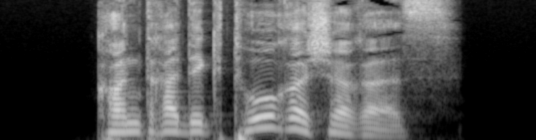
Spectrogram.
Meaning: strong/mixed nominative/accusative neuter singular comparative degree of kontradiktorisch
- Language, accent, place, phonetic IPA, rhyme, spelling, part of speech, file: German, Germany, Berlin, [kɔntʁadɪkˈtoːʁɪʃəʁəs], -oːʁɪʃəʁəs, kontradiktorischeres, adjective, De-kontradiktorischeres.ogg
